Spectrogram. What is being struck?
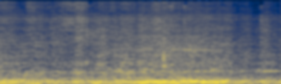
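Nothing is struck.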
